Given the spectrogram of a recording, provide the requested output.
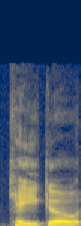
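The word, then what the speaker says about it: Keiko: the letters k-e-i-k-o k-co kay eco no in japanese you pronounce every vowel interesting okay and the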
